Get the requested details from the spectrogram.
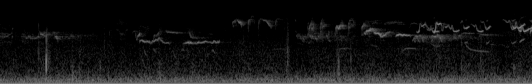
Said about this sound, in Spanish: Y esta es la versión del mirlo común.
